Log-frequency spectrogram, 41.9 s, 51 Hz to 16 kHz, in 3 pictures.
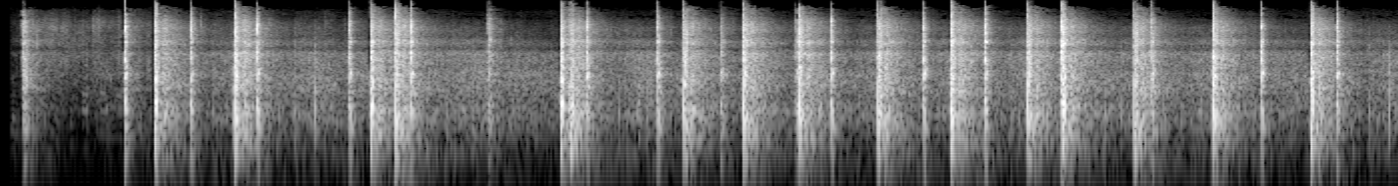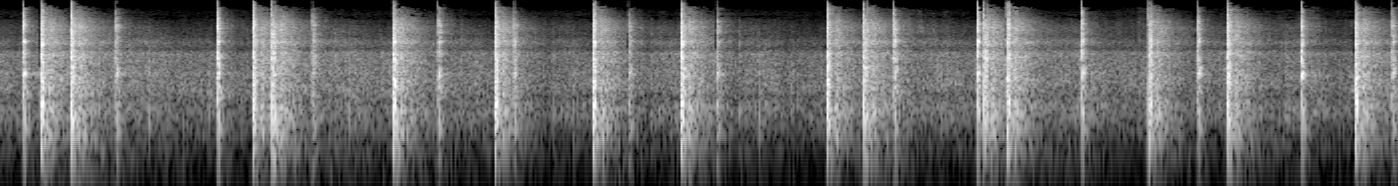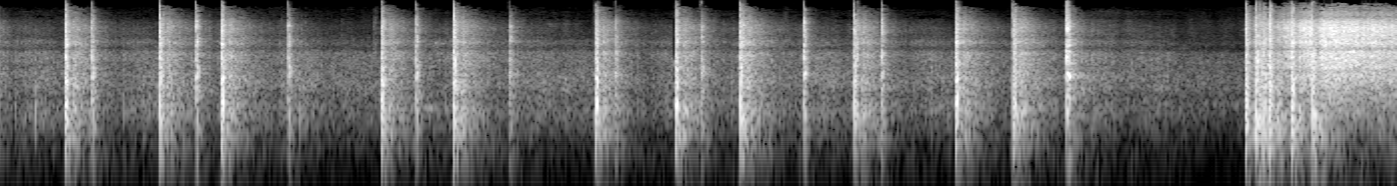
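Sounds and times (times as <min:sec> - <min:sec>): firework bangs with echo: 0:00.2 - 0:00.6, 0:01.2 - 0:39.2, 0:40.4 - 0:41.9.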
